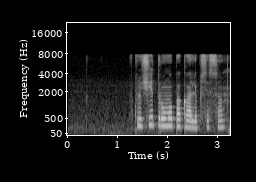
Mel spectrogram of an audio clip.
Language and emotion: Russian, neutral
